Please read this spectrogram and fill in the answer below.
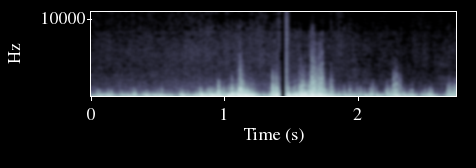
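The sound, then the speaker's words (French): A strong wind gust blows snow down a residential street in a snowstorm beside a pickup truck. The roar is loud and buffets the microphone, surging in waves, with one very brief dropout midway. No one speaks. “Checkez-moi ça, la rafale.”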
